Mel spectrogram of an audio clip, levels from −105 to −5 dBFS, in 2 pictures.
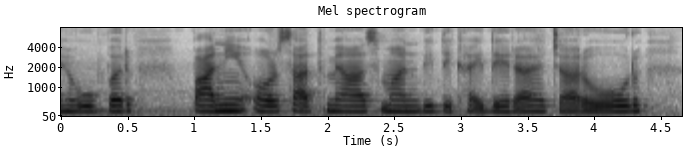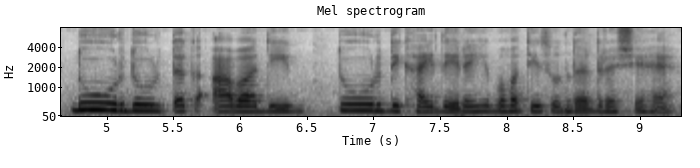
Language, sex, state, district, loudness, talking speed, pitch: Hindi, female, Gujarat, Valsad, -17 LUFS, 170 wpm, 185 Hz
